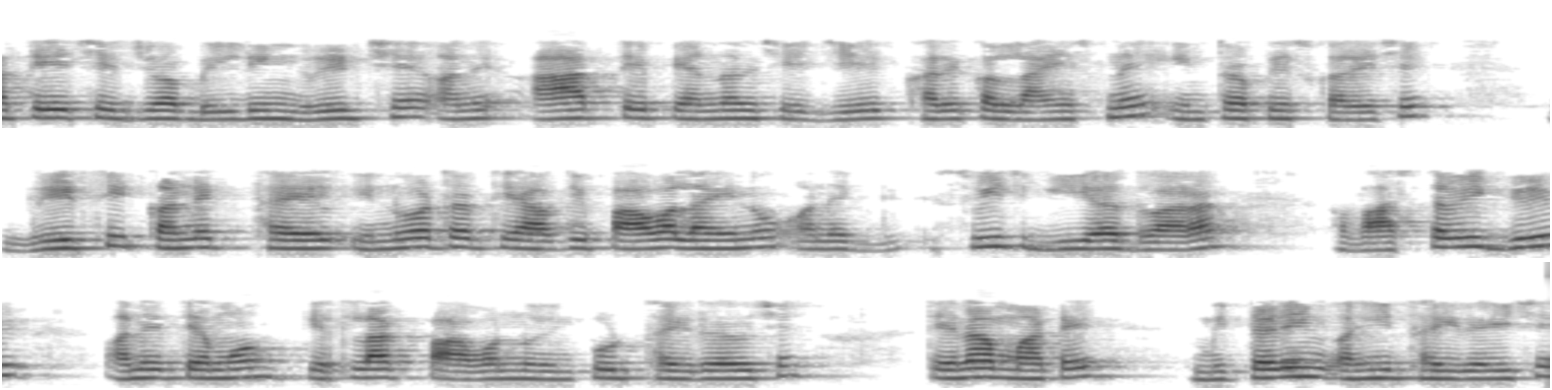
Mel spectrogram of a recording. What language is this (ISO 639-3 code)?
guj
